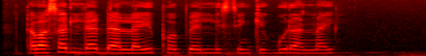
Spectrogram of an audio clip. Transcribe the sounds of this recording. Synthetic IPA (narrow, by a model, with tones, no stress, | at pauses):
tʼa˨ba˨sa˦di˨la˦da˨la˨i˦pʰɔ˦pʼɛ˦llɪ˦sɪ˨ŋ̩kʼɪ˨ɡu˦ɾa˨na˦i˦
